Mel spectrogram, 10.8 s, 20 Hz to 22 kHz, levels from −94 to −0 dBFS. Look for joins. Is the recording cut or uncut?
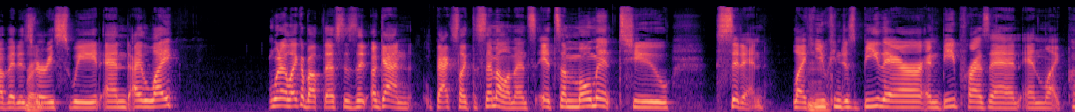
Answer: uncut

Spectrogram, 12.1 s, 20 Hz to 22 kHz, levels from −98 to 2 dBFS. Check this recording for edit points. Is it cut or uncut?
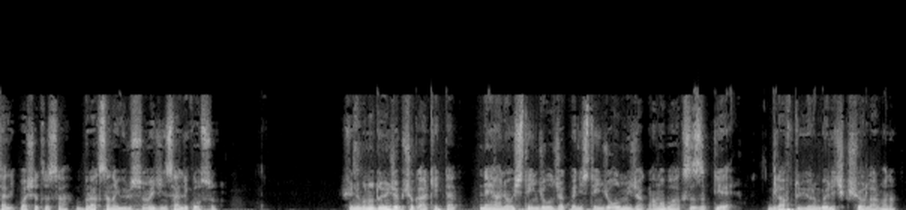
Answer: uncut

